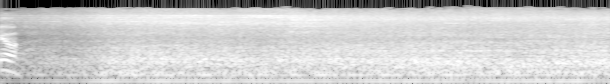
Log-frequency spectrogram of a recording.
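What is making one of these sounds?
A machine roars steadily.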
